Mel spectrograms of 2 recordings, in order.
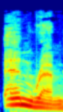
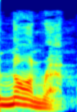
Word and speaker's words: NREM: between rem sleep and n-rem sleep which you can pronounce nrem or non-rem rem comes from the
